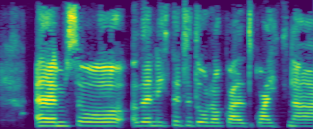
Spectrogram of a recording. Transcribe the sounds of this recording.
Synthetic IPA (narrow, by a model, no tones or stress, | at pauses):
əːmsoːɔðɛnejθɛdəðoːɾɔɡwɛlˠdɡwajθna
